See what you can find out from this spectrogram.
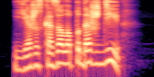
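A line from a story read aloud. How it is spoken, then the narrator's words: Angry exclamation. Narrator (Russian): воскликнула сердито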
